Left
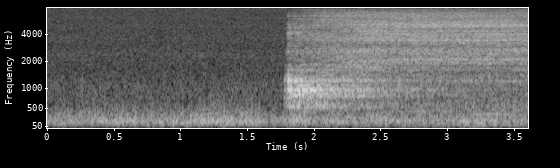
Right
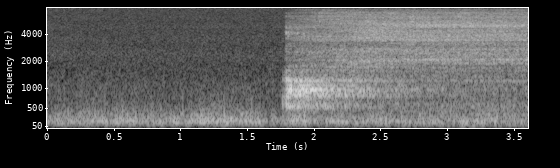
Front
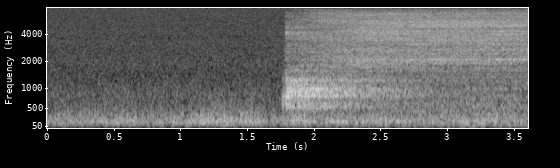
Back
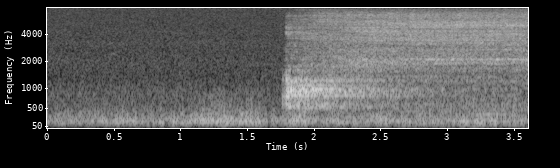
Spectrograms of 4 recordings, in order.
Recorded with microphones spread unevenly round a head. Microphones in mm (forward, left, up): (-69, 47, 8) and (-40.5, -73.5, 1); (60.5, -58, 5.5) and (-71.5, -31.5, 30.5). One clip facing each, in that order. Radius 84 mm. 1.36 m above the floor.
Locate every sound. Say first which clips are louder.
1.8 s a running tap: right 1 dB, front 1 dB; 75° right, 5.5 m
